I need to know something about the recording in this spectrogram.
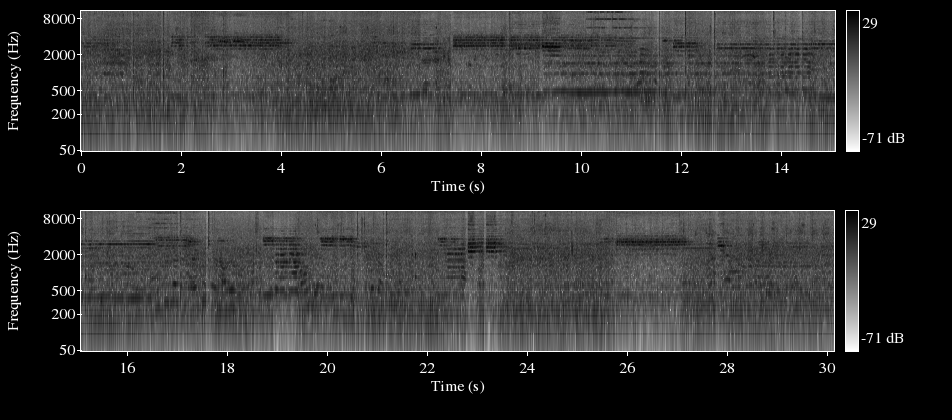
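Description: Busy street-market noise: constant chatter of voices and vehicle horns honking again and again. A couple of sharp knocks stand out, from a wooden stick beating a cleaver through a large fish.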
